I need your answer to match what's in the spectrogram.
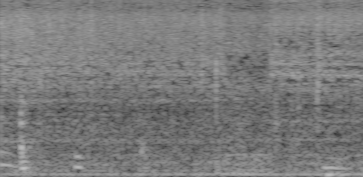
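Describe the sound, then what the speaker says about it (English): Onions fry in a pan in a brief, continuous hissing sizzle at moderate level, with faint stirring clicks and no speech. "So onion is not fully caramelized"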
